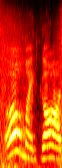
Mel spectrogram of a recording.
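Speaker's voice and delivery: loud startled oh my god; startled shout. Real, not acted. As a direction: blurt it out in shock. Startled by an alchemist.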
